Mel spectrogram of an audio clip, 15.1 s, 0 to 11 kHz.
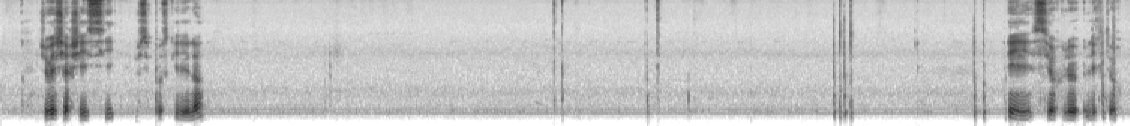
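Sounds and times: faint steady hum: 0:00.0 - 0:15.0
computer mouse clicks: 0:07.4 - 0:07.6, 0:08.6 - 0:08.8, 0:11.1 - 0:11.4, 0:13.0 - 0:13.2.

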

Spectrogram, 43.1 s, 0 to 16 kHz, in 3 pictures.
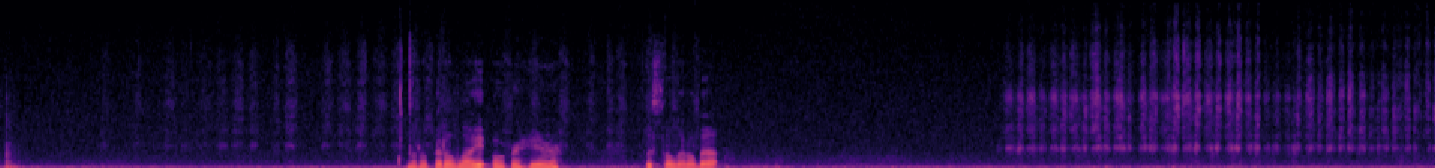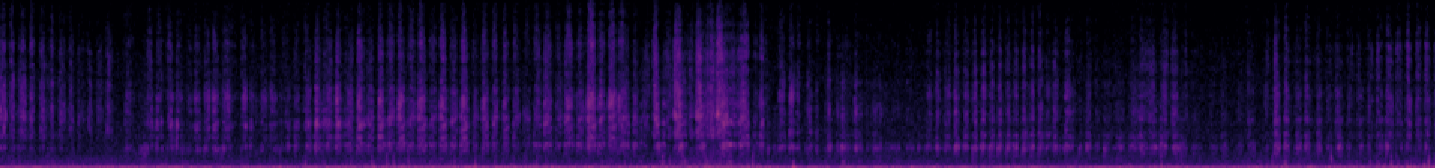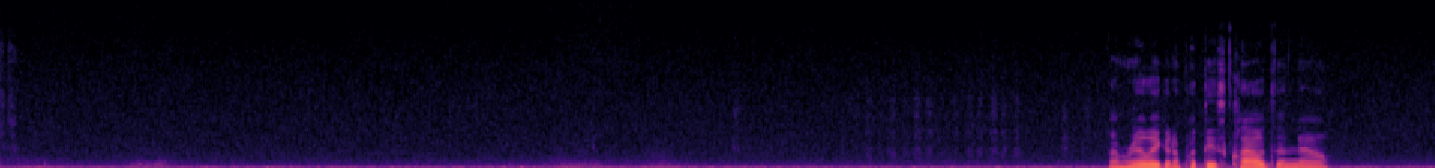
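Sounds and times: low steady hum: 0:00.0 - 0:43.0
paintbrush scrubbing on paper: 0:01.0 - 0:07.0, 0:10.0 - 0:28.9, 0:37.3 - 0:39.4.

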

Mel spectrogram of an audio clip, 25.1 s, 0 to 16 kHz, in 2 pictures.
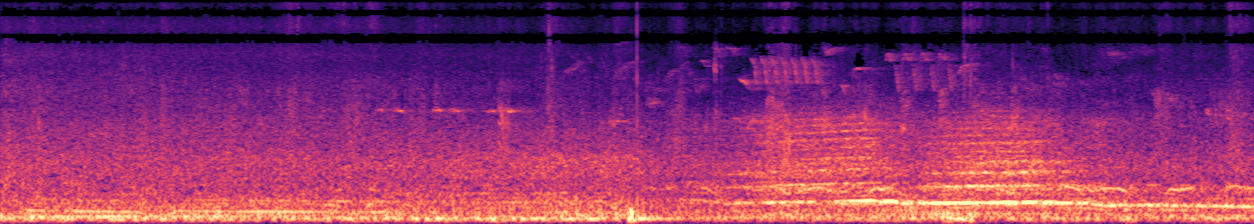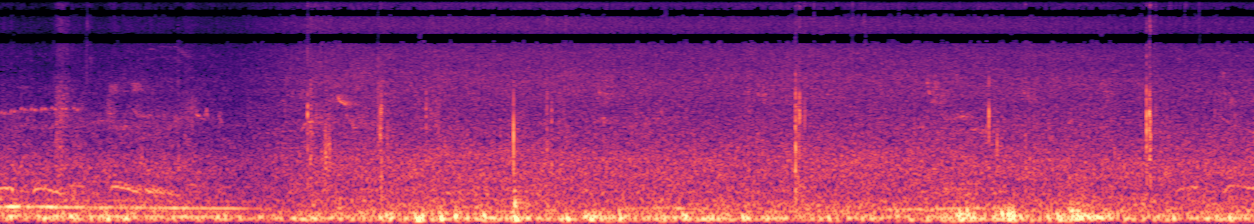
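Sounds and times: steady low rumble: 0:00.0 - 0:15.6
birds chirping: 0:00.0 - 0:25.0
motor hum passing by: 0:07.1 - 0:15.1.

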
